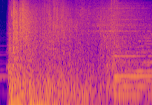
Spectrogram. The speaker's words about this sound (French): Elle pourrait avoir été causée par l'électricité statique accumulée, il y avait de l'orage ce soir-là, et le fait de jeter les cordages d'arrimage au sol aurait pu déclencher une réaction électrique. Boum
